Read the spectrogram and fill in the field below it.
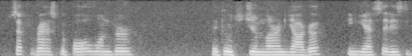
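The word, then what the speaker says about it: Larrañaga: ex SE for basketball wonder the coach Jim Len Yaga and yes that is the correct way to pronounce his name even though even he has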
